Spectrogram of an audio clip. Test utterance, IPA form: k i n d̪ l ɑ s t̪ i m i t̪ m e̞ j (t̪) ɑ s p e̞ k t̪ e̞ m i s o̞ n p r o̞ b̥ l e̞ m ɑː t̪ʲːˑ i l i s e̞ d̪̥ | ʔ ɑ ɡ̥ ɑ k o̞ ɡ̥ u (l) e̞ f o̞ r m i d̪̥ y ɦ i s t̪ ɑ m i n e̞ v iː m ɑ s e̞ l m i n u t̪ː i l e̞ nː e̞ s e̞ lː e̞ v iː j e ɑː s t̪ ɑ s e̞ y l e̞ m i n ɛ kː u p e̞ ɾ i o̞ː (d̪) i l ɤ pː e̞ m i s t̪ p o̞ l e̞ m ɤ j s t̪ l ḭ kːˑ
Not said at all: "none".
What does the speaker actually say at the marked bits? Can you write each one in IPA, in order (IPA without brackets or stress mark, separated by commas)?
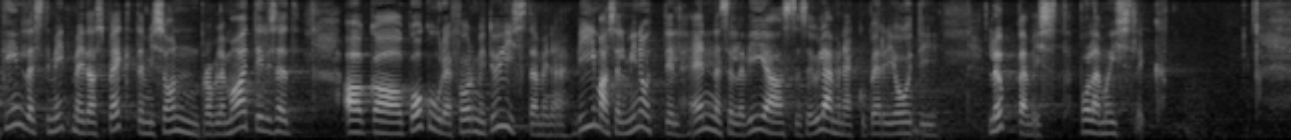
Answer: d̪, ɾ, d̪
